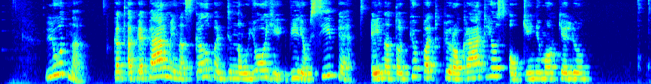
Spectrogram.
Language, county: Lithuanian, Tauragė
